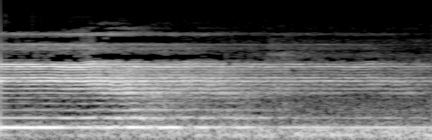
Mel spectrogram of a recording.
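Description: A male imam's voice reciting the Quran in a drawn-out chant, holding one long steady note that fades away after about half a second and trails off into the mosque's echo.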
